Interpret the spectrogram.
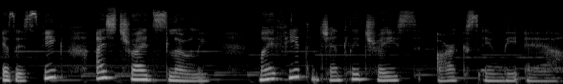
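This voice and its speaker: Music plays under a woman's mellow, medium-pitched voice, which is very animated yet takes its time. Narrating a game event story as its lead character, she gives scripted first-person narration and acts out the dialogue.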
